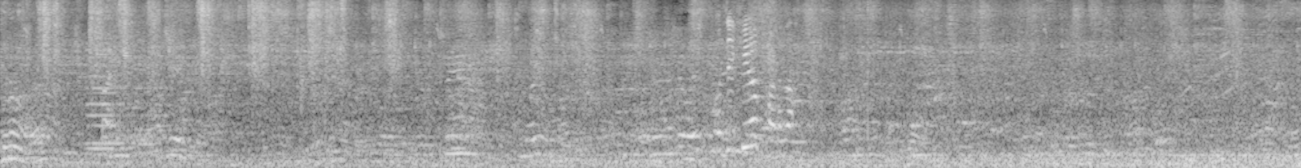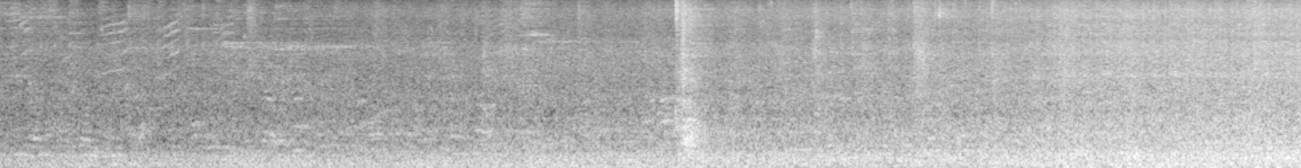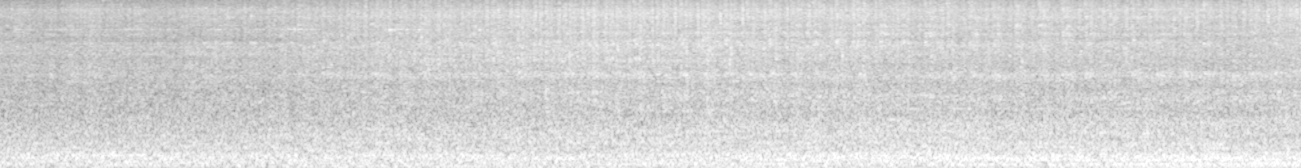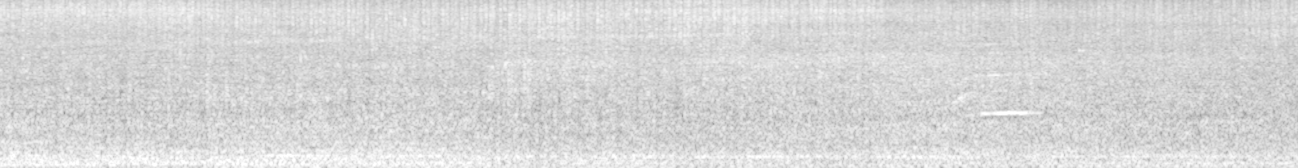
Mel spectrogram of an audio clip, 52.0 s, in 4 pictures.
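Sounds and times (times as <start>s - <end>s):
diesel locomotive engine: 0.0s - 52.0s
steel wheels rumbling on rails: 16.7s - 52.0s.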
